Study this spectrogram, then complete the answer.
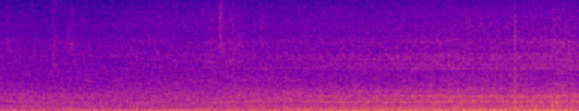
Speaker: This is the air conditioner. I added the um so it didn't you know bend the fins. You can hear the the noisy one.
